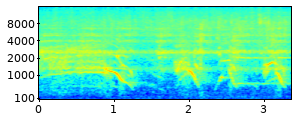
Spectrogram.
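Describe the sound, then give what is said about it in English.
A woman's horror-movie scream: several sharp, wavering shrieks that rise and fall in quick succession, loud over a steady hiss of rushing water. “Or Janet Leigh from Psycho.”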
